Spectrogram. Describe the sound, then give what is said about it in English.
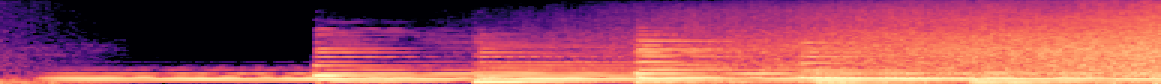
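Sea waves break evenly at the harbour in Fraserburgh on an overcast day, each coming in and starting to break in the centre; their hiss swells toward the end, while loud sustained low tones shift in steps over the surf. No one speaks. “But the waves are breaking very evenly. So it comes in, starts to break in the centre, and it just goes”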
